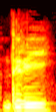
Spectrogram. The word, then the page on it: dwri: apatani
